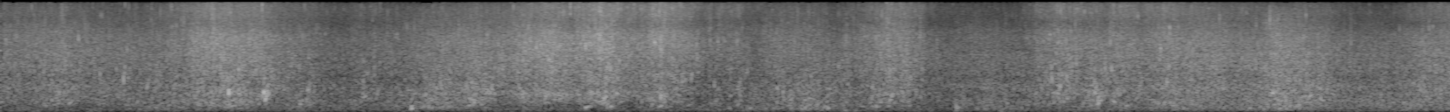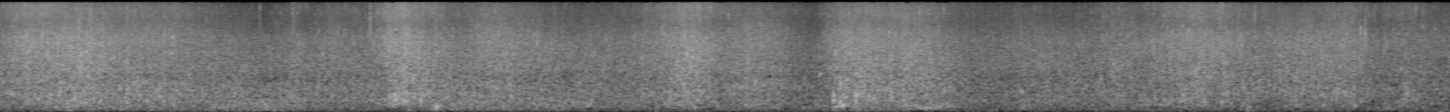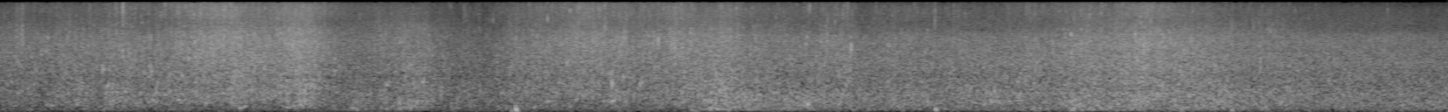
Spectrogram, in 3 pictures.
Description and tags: BEACH SMALL SAND DISTANT
small sandy beach
atmosphere, beach, small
